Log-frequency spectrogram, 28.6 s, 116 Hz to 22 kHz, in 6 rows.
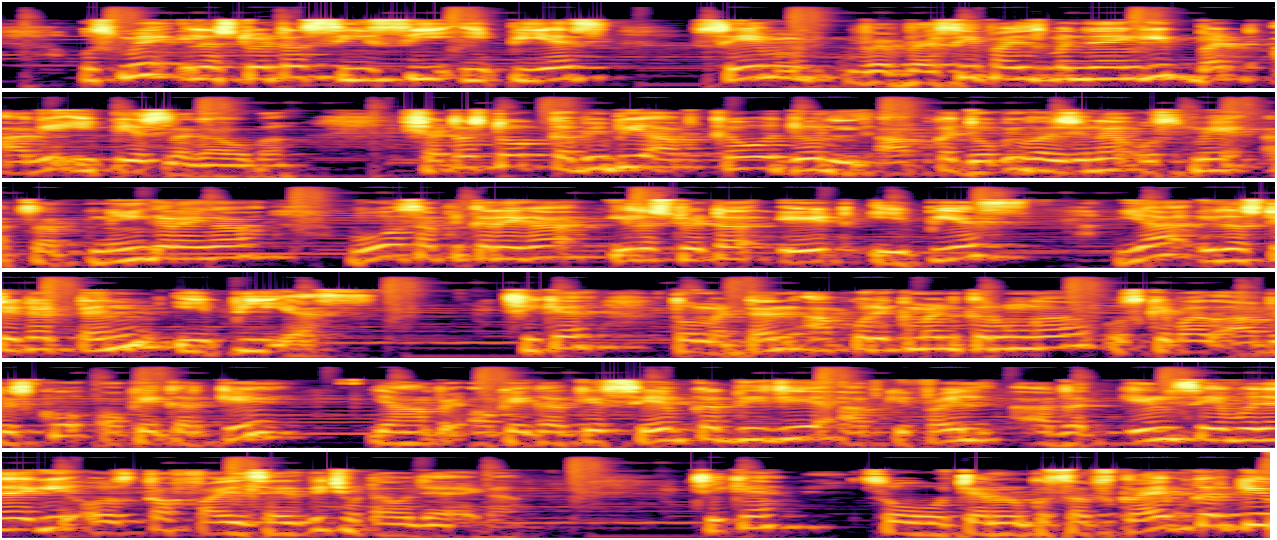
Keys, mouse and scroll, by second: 0.7 click, 16.8 click.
